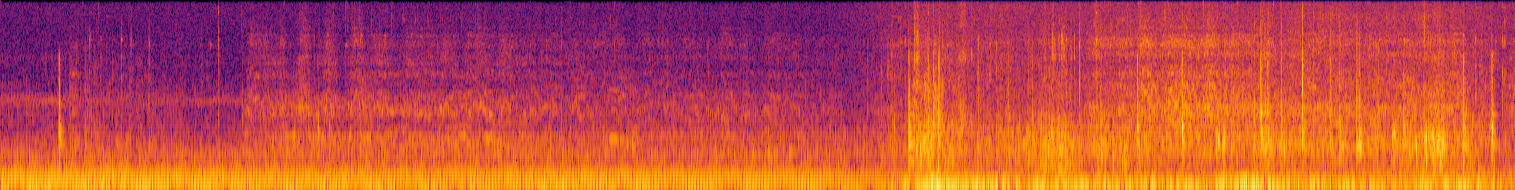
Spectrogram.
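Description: A small engine humming steadily for about the first seven seconds, then giving way abruptly to a louder, busier stretch of scattered knocks and clatter.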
